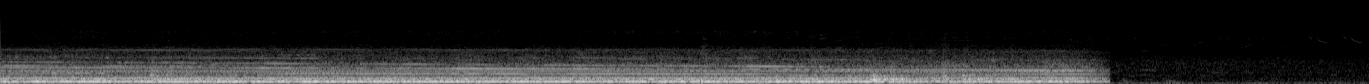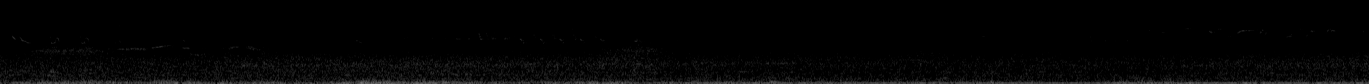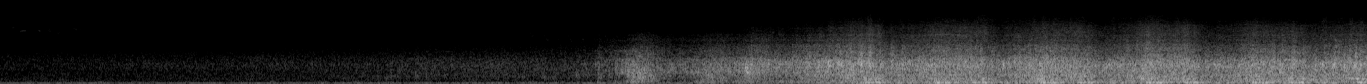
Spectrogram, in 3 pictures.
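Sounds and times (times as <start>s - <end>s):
train hum inside carriage: 0.0s - 11.2s, 32.8s - 41.0s.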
